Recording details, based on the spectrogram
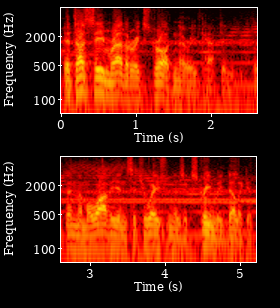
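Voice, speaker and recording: An actor playing a logical, unflappable alien science officer, speaking formally and precisely in an audio drama. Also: male voice, low voice, animated, a little fast. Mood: measured, reserved. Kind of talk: dramatic audio theater acting. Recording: music under the voice.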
